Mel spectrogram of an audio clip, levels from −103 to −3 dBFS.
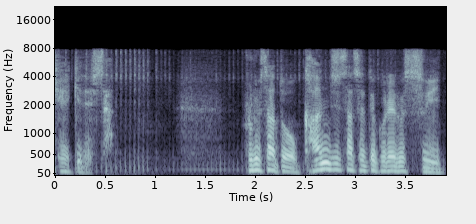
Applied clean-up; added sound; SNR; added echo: neural mask model RNNoise.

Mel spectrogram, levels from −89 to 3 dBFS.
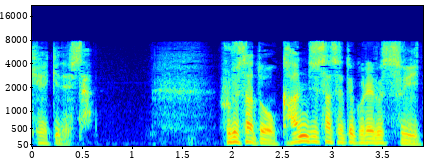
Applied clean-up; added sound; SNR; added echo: none; none; none; none.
